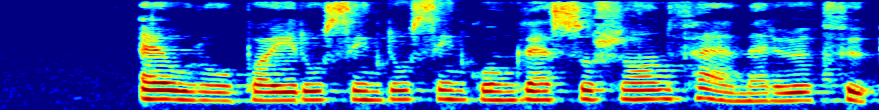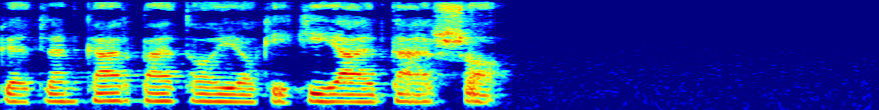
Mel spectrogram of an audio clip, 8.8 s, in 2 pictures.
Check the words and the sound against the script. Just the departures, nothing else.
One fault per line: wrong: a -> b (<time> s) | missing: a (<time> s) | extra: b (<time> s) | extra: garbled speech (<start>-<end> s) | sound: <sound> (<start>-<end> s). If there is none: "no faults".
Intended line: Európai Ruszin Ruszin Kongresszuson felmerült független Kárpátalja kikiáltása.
no faults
